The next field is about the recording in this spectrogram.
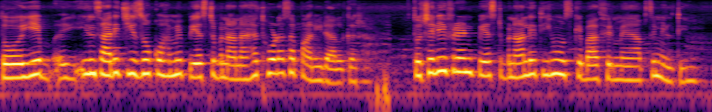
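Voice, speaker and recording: A woman's voice: mid-range voice, dark tone. A woman hosting a casual home cooking demonstration, chatting with viewers as friends and explaining each step. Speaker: cooking channel host. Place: home kitchen at the stove. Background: frying and sizzling from the pan.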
